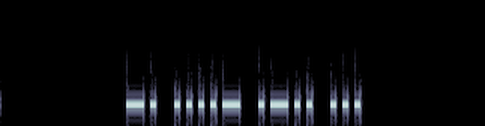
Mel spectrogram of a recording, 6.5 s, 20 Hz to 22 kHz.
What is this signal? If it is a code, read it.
Morse code, heard as a keyed tone, about 16 wpm, 700 Hz. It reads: N4LS
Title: USA Call Signs - 4 Characters - Repeated 3x - 15wpm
